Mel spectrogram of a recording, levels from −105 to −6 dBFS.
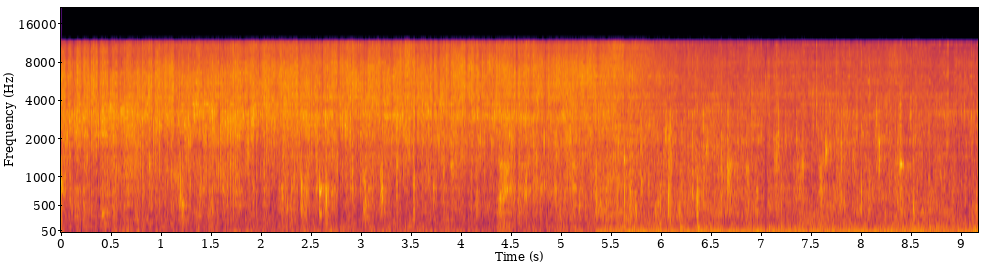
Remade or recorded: remade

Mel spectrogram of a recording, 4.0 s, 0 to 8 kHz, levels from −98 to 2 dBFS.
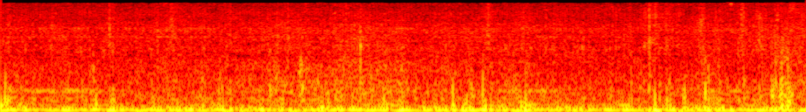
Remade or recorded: remade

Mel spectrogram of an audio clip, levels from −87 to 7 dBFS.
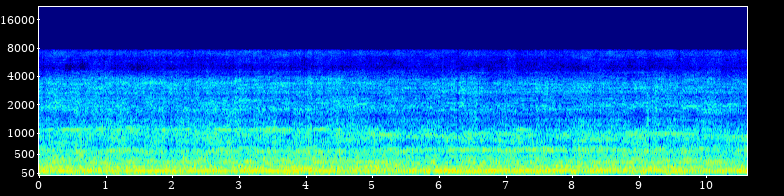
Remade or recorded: remade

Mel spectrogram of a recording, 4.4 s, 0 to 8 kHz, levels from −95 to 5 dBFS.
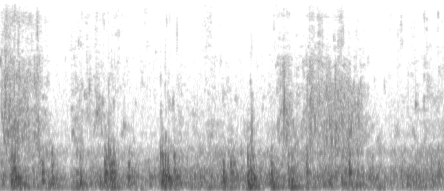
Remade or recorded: recorded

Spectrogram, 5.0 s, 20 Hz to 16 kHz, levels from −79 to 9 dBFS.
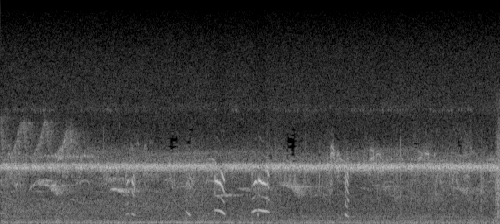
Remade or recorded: recorded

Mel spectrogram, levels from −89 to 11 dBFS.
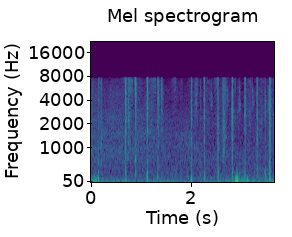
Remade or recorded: recorded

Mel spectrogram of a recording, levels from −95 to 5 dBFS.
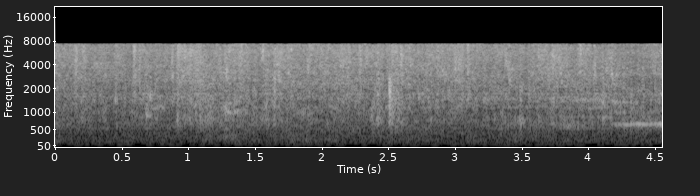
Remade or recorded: remade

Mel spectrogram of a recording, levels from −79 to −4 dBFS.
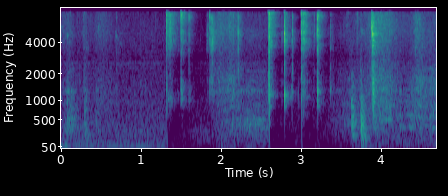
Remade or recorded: recorded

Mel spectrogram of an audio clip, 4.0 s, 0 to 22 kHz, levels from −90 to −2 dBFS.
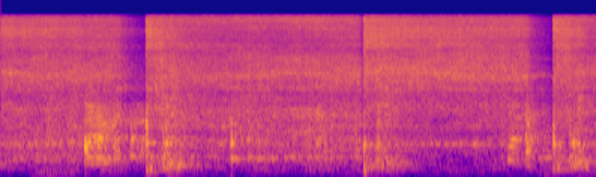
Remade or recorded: remade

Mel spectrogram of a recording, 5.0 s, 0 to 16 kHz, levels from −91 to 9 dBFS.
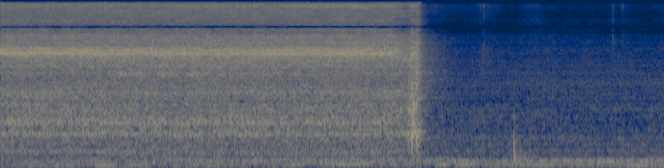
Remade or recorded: remade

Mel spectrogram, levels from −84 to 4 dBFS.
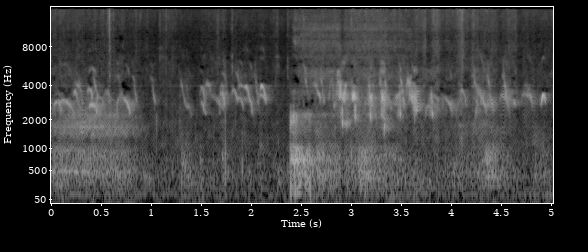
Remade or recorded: remade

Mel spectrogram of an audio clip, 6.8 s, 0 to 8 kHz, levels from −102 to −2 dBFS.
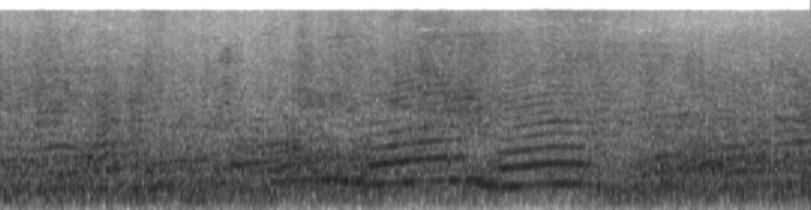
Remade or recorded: recorded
